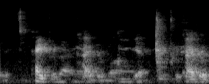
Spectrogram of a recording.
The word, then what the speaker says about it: Kuiper belt: Kuiper belt.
